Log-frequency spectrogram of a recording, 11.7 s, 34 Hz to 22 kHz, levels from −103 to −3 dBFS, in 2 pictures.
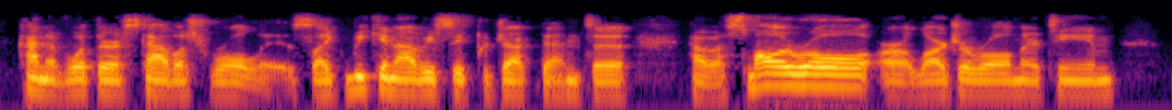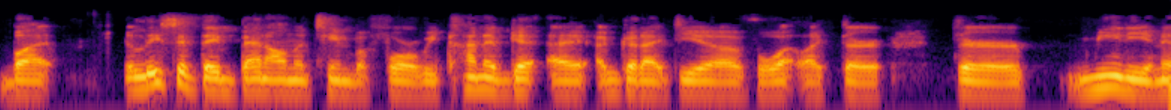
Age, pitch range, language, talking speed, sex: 20-39, 95-115 Hz, English, 250 wpm, male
